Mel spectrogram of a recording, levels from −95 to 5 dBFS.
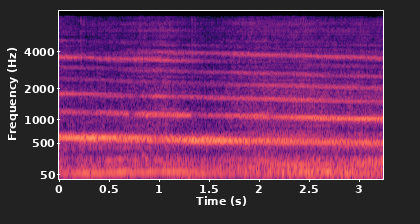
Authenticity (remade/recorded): remade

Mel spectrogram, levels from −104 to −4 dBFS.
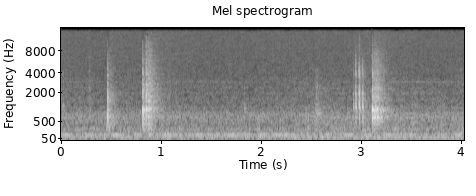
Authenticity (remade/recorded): recorded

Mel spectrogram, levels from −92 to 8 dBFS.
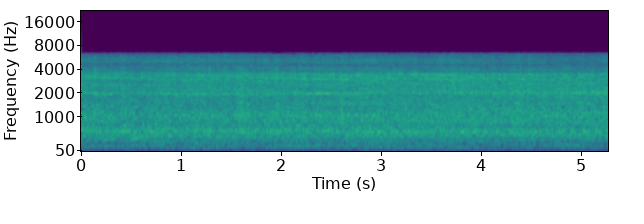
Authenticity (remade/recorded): recorded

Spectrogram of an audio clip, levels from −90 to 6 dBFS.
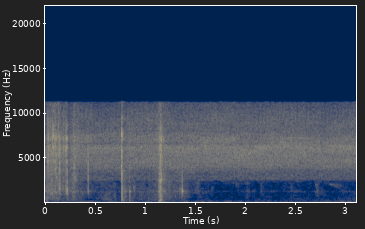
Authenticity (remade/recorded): recorded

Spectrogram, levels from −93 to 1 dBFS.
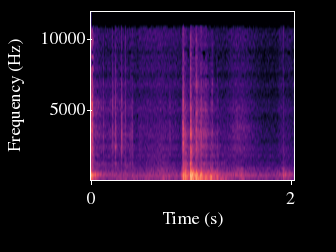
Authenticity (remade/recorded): remade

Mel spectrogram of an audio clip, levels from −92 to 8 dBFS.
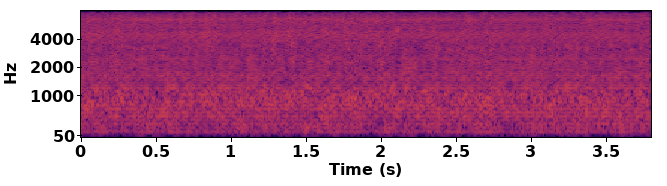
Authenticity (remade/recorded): remade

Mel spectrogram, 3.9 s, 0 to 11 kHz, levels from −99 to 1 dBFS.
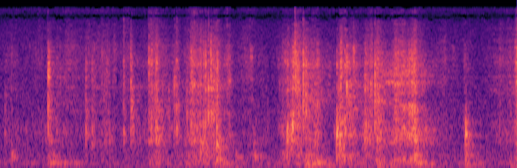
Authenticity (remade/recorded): recorded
